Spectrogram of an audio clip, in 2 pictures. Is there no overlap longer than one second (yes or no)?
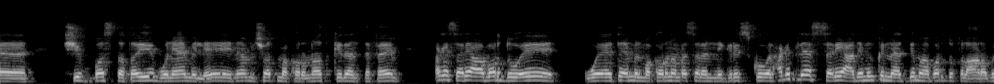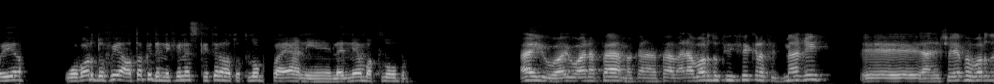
yes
